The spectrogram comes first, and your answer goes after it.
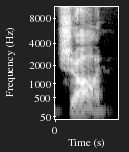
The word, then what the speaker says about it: John: John is pronounced like Sean. Okay, very close to John. Actually be John.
